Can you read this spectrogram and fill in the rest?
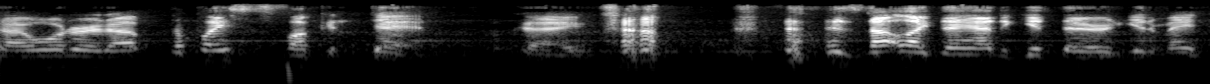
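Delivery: ordinary talk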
